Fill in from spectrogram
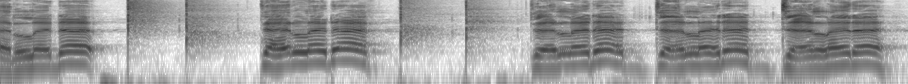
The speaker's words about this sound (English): So what's this then? Is this new? Is this a new theme tune that you've brought into the bar? I love it. That, that is the theme tune, the Addams Family theme tune.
